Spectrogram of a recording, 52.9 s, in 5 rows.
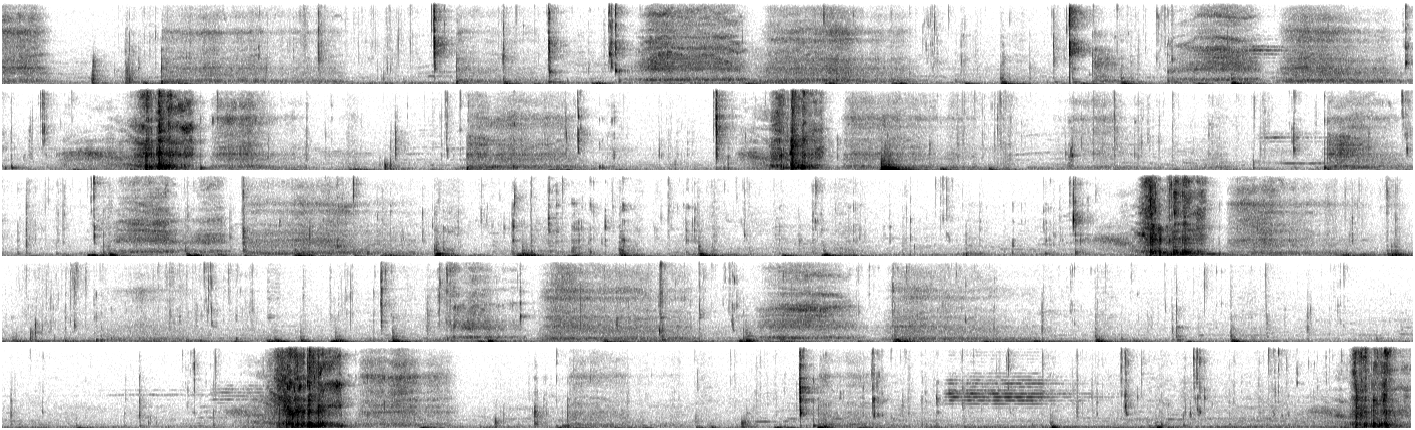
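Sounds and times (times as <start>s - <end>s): wet chewing and lip-smacking: 1.9s - 4.8s, 10.5s - 11.3s, 17.6s - 29.4s, 31.1s - 38.4s, 46.0s - 49.5s, 50.2s - 52.8s.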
